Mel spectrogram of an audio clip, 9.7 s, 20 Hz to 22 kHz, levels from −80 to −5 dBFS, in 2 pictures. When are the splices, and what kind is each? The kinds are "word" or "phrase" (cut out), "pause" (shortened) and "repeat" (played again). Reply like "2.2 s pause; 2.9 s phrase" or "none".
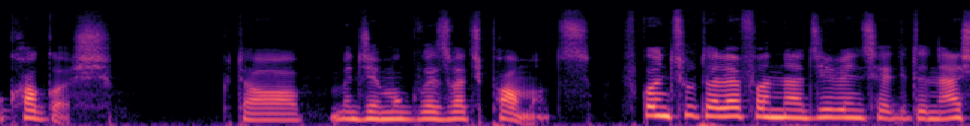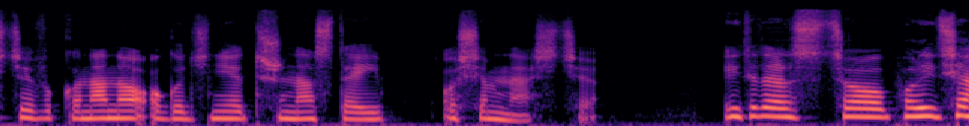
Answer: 3.0 s pause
